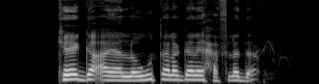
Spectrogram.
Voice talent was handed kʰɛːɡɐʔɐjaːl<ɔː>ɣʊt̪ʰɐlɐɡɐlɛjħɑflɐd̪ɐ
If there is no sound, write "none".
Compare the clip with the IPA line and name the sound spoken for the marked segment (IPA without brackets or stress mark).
ɔː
